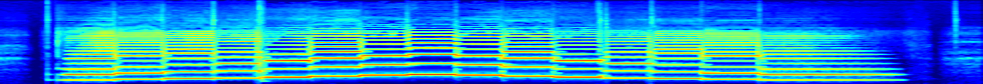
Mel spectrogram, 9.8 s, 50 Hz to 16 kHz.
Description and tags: Sax Alto - A# Major
Part of the Good-sounds dataset of monophonic instrumental sounds.
instrument::sax_alto
note::A#
good-sounds-id::6830
mode::major
alto, AsharpMajor, good-sounds, neumann-U87, sax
